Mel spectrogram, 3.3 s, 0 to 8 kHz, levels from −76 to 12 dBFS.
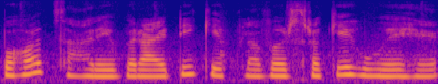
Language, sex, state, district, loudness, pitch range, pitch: Hindi, female, Chhattisgarh, Korba, -16 LUFS, 195-220 Hz, 200 Hz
